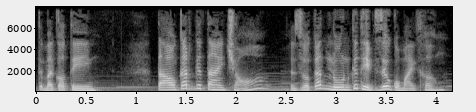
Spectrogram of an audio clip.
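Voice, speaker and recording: A woman voicing a fierce man who shouts threats and curses. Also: mid-range voice, very animated, fast, soft background music. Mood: furious. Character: furious tough man, fierce protector.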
